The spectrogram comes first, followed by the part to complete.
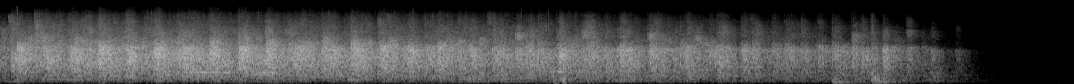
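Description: Audience applauding, strongest in the first few seconds and slowly tapering off, then fading out just before the end.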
